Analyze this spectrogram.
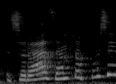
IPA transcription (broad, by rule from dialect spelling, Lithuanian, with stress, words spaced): sʊˈrɐts ˈɐntroː ˈpuːsʲeː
